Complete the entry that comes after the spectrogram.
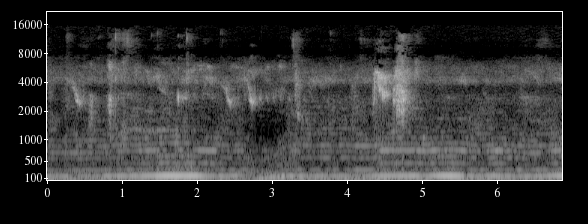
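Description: Small birds chirping in many short, quick, falling chirps over a steady low hum.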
